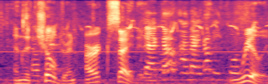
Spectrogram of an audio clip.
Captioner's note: school bell rings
